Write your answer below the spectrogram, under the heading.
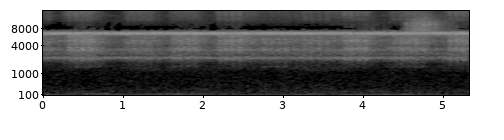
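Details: Dallas, Georgia cicadas droning in a constant high buzzing wall of sound, fairly even in loudness with slight swells, over a low steady hum.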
